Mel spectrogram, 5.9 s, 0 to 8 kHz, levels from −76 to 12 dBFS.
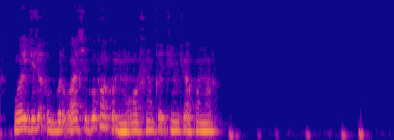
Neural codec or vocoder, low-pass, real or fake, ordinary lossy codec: vocoder, 44.1 kHz, 128 mel bands, Pupu-Vocoder; 7.2 kHz; fake; MP3, 32 kbps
